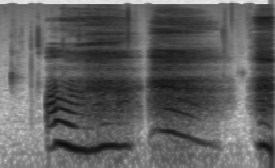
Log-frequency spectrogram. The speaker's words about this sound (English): Are you getting close, mortal? Are you? I can tell. Those shameful little gasps of yours are getting shorter.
